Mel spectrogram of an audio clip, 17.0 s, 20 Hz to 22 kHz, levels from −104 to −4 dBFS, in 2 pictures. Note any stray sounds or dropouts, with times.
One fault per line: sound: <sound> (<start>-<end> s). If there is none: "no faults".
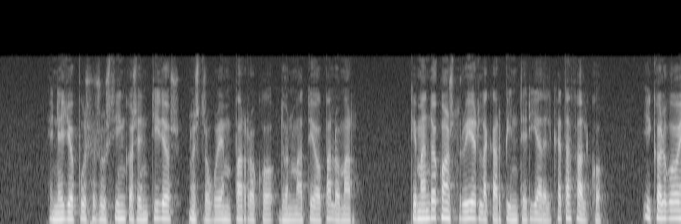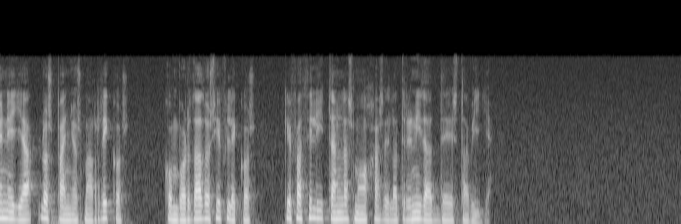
no faults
